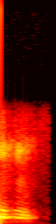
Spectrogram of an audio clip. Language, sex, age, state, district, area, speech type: Manipuri, male, 60+, Manipur, Thoubal, rural, conversation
